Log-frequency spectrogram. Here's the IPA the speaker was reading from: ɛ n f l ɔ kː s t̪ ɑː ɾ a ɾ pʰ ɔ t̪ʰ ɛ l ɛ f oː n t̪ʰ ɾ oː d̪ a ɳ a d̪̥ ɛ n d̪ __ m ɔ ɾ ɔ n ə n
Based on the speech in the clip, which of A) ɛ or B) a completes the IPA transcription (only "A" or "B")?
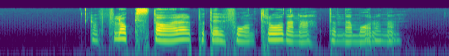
B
